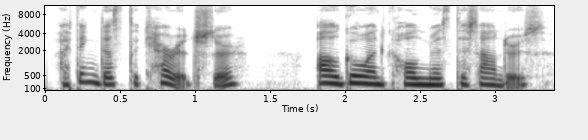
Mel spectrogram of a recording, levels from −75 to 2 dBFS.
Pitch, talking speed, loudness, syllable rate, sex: 225 Hz, 210 wpm, -17 LUFS, 5.6 syllables/s, female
